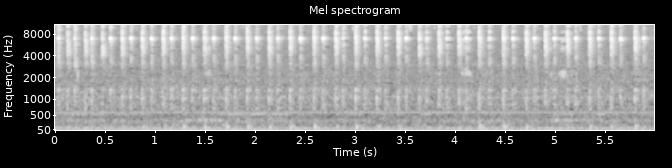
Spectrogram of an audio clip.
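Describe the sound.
Rapid clicking rolls a virtual six-sided die. A dense, steady stream of quiet mechanical clicks runs throughout without pause, and no one talks.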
